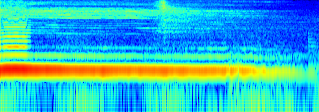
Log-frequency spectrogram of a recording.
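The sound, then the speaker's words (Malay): A single long, steady howl held at one pitch for about three seconds, fairly loud, apparently a human voice imitating a dog howling, fading slightly at the end. “Tiba-tiba dekat luar bilik kami ada bunyi anjing yang menyalak dan bunyi tu betul-betul datang kami rasakan dekat dengan depan pintu bilik hotel itu”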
